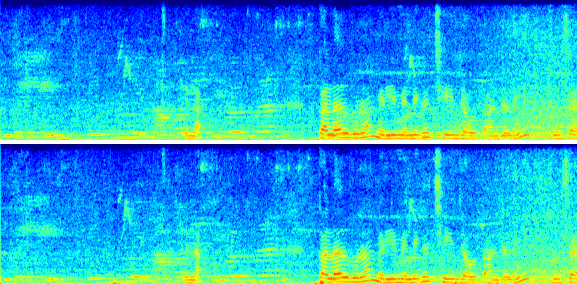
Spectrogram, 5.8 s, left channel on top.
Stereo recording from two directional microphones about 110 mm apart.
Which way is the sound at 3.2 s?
35° right (ahead or behind).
